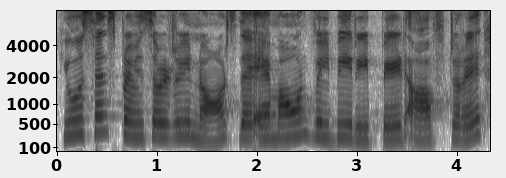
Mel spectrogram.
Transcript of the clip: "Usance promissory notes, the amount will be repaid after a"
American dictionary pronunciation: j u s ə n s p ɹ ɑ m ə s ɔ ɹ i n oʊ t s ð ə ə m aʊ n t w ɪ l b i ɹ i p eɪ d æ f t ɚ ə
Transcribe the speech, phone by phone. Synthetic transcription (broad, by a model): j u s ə n s p ɹ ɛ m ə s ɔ ɹ i n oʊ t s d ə ə m aʊ n t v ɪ l b i ɹ i p eɪ d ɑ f t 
